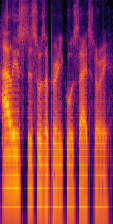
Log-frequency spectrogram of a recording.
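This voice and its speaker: A man's voice: lowish voice, fairly quick, a bit bright, clean tone, dry recording, clean studio sound. A man giving casual, rambling reaction commentary as a game streamer, thinking aloud.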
